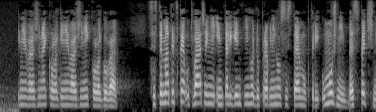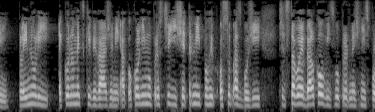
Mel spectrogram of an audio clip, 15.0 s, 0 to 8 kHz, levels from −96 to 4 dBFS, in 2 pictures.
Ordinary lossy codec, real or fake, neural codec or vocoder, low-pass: none; real; none; none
